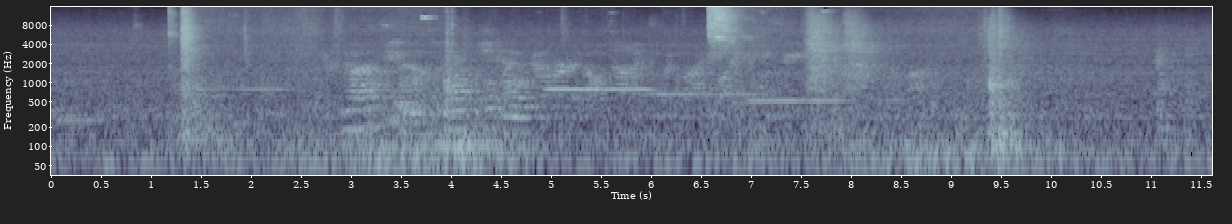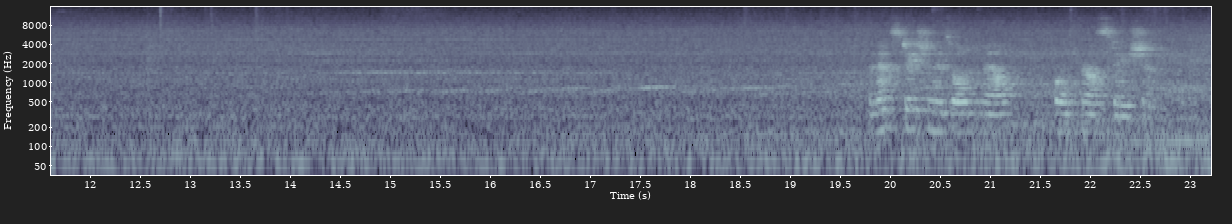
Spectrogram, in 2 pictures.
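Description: A subway train hums with a low, steady rumble.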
